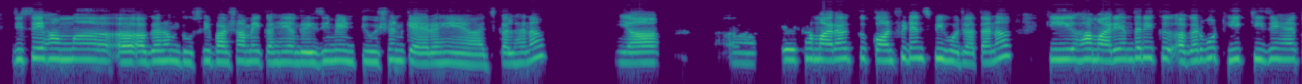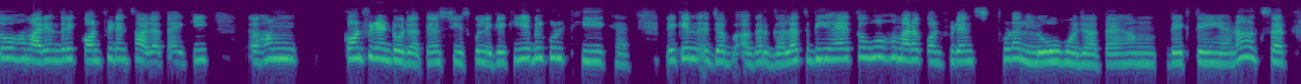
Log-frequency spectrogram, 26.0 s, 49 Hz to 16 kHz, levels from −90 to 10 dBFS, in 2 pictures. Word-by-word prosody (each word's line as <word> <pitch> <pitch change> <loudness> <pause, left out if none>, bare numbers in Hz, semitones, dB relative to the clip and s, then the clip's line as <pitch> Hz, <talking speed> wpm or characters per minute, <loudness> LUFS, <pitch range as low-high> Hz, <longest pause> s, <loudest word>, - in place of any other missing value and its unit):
जिसे 280 +2 +3
हम 270 -1 +1
अ, 255 -4 +2
अगर 240 +1 +1
हम 250 -1 -2
दूसरी 225 +2 -6
भाषा 235 +2 +2
में 235 0 0
कहें, 225 +1 -2
अंग्रेज़ी 220 +1 0
में 250 0 +1
इंट्यूशन 235 +3 -4
कह 210 -1 +3
रहे 215 +1 -1
हैं 205 -2 0
आजकल। 205 +3 -4
है 215 0 -5
ना? 320 - +1 0.8
या 215 0 +4 0.9
अ, 210 -1 -10 0.4
एक 260 - -1
हमारा 275 0 +6
तो 295 - -4
कॉन्फिडेंस 290 +3 +2
भी 285 - +4
हो 245 -3 -2
जाता 215 0 -1
है 225 - +4
ना, 315 +5 +1 0.4
कि 270 0 +3
हमारे 265 -1 +6
अंदर 285 +2 0
एक 295 -1 -1
अगर 250 -1 +2
वो 300 +3 -2
ठीक 260 0 -1
चीज़ें 275 0 -1
हैं, 270 0 -1
तो 290 +2 -2
हमारे 250 -2 +3
अंदर 260 +2 -3
एक 280 - -3
कॉन्फिडेंस 255 +1 -1
आ 250 -3 +4
जाता 225 0 -4
है 220 -1 -6
कि 255 +5 -6 0.4
अ, 230 - -1
हम 275 +3 -1 0.5
कॉन्फिडेंट 285 -2 +5
हो 245 - +3
जाते 215 0 -3
हैं, 225 - -1
इस - - -11
चीज़ 220 -2 -7
को 240 - -4
लेके 220 -1 -2
कि, 265 +5 -10
"ये 285 - +5
बिल्कुल 295 +1 -2
ठीक 235 -3 -5
है।" 190 -2 -12 0.4
लेकिन 290 +3 +1 0.2
जब 230 -3 -3
अगर 220 +2 -3
गलत 240 +6 0
भी 275 0 -1
है, 275 +1 +2
तो 310 0 -2
वो 315 +1 -1
हमारा 265 -3 +4
कॉन्फिडेंस 235 +1 -3
थोड़ा 280 +1 -2
लो 220 -4 0 0.2
हो 215 - -1
जाता 195 -1 -4
है। 200 0 -4
हम 210 0 -8
देखते 215 +1 -2
ही 215 0 -2
हैं 205 0 -6
ना 310 +6 0
अक्सर। 245 -5 0
250 Hz, 190 wpm, -24 LUFS, 220-275 Hz, 0.9 s, हमारा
